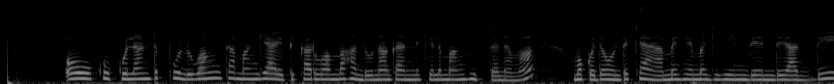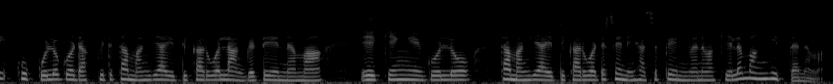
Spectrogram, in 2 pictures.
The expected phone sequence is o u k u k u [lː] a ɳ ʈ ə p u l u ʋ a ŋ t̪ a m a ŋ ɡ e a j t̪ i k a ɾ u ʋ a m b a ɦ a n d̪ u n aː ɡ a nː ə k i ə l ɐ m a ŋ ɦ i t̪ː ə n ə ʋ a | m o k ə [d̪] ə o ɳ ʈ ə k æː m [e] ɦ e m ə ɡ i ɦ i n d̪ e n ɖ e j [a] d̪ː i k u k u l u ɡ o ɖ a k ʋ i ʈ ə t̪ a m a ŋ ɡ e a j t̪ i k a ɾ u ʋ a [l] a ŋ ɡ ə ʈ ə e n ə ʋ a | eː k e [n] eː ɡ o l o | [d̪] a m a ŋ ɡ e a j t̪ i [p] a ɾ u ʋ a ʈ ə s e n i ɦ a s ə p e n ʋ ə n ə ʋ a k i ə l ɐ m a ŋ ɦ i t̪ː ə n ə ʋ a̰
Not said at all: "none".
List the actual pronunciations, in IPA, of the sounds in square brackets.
l, d̪, e, a, l, ŋ, t̪, k

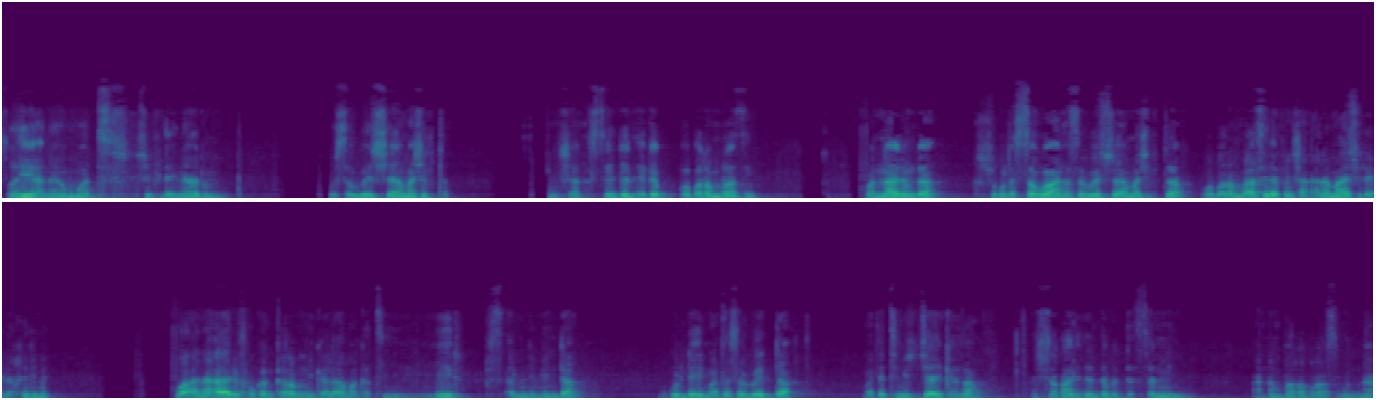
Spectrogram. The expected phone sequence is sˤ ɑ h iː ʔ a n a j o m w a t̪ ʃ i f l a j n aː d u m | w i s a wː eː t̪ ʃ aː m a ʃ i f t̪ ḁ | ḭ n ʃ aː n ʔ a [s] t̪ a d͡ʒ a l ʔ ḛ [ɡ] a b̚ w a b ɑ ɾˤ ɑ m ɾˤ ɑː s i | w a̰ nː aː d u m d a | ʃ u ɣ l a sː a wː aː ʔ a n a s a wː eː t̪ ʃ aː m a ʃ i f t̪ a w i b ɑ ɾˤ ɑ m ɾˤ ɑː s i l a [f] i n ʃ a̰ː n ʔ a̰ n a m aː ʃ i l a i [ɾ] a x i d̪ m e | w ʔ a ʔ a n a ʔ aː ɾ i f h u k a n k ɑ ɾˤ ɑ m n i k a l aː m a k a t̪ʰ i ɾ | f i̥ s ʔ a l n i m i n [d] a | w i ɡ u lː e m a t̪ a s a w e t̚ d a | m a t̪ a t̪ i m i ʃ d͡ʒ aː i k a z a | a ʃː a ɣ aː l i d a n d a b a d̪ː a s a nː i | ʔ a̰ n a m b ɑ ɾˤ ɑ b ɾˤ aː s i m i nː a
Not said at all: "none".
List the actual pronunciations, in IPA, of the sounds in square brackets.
s, ɡ, f, l, d

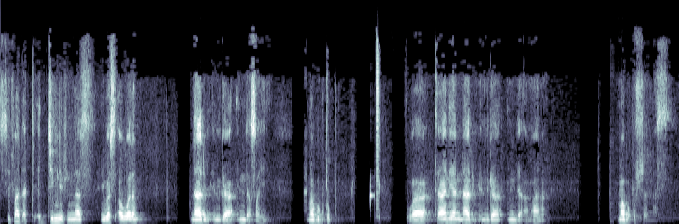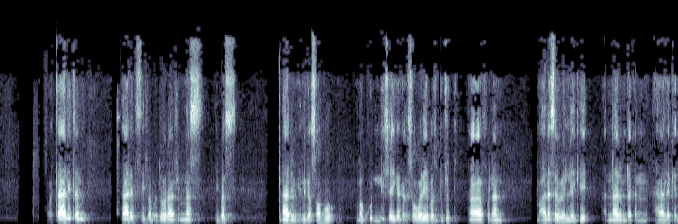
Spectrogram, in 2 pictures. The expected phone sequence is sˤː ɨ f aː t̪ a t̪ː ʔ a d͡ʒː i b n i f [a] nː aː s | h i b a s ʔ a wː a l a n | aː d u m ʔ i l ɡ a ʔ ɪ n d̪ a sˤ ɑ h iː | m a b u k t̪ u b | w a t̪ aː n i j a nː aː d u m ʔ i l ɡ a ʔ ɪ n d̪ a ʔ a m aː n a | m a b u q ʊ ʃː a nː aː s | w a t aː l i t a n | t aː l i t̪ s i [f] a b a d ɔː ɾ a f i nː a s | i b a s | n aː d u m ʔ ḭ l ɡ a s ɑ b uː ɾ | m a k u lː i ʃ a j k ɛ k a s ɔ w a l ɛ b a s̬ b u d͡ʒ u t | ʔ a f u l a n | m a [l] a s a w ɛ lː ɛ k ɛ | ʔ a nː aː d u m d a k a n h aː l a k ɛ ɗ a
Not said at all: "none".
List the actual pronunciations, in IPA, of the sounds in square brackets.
i, f, l

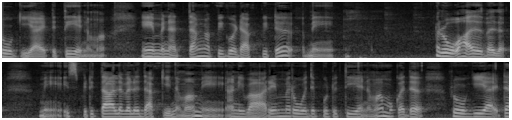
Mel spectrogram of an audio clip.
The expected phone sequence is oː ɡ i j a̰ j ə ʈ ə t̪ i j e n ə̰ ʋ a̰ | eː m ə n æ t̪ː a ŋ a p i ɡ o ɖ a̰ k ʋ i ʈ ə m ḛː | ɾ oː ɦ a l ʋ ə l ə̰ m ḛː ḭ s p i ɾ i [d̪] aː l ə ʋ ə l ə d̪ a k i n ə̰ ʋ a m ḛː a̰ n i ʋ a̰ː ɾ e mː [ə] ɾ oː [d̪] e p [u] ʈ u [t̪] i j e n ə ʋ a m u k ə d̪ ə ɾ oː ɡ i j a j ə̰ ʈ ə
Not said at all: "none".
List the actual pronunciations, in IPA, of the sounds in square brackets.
t̪, ə, d̪, u, t̪

